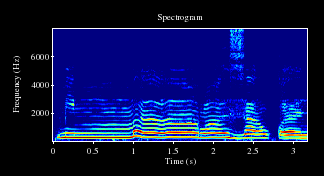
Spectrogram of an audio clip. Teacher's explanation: huruf qaf ini mati di tengah-tengah kalimah. Jadi kita kena lantunkan dia qalqalah sughra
